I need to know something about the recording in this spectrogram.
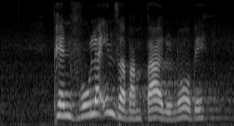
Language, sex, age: Swati, female, 19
